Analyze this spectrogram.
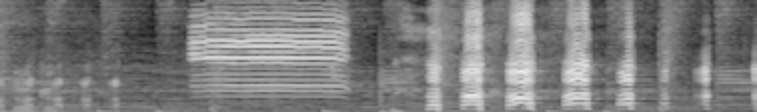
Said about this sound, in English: Very good deer sound. Did you find deer sound? I did. Give me a second.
